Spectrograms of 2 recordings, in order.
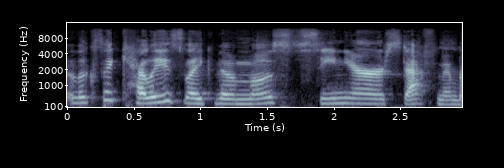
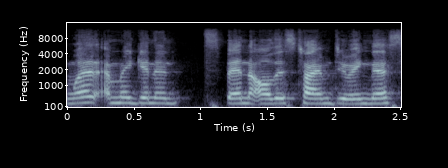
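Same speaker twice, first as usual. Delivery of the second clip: ordinary delivery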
